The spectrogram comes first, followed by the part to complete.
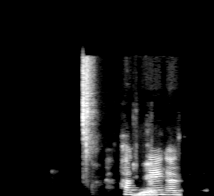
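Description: A pause with no sound, then a short sharp click about a second in, followed by a single brief spoken word.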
